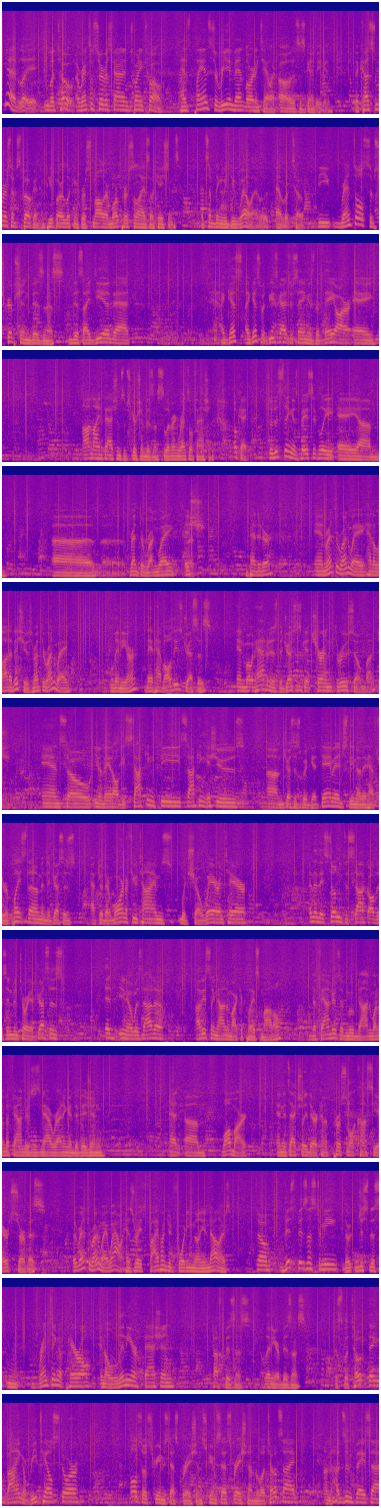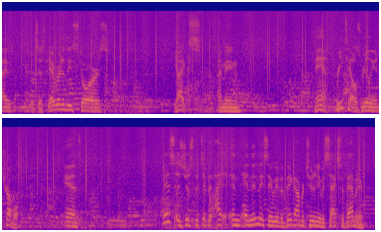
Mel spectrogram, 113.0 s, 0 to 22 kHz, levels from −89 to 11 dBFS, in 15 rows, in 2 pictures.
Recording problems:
hiss; loud; throughout; 6 dB below the speech
crackle, like an old record; loud; 8 dB below the speech
background chatter; noticeable; throughout; 3 voices, 10 dB below the speech

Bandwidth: 15.5 kHz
